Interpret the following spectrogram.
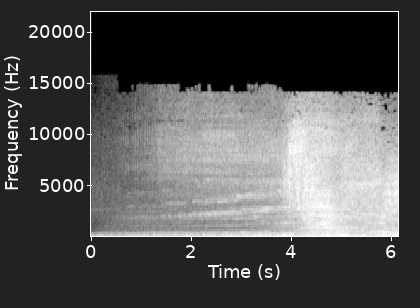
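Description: Magical sound effect for a glowing spirit materialising: a sparkling hiss that swells steadily from near silence and is loudest from about four seconds in.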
